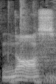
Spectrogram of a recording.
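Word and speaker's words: nós: to we in portuguese nos so this o has an accent going up so it's ah it's not an o nos nosfalamos it's nos falamos so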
